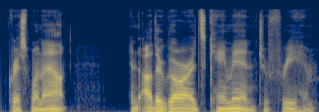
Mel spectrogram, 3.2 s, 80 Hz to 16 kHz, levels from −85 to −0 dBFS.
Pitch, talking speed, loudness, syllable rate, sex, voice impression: 95 Hz, 205 wpm, -17 LUFS, 4.9 syllables/s, male, masculine, adult-like, tensed, powerful, bright, clear, fluent, intellectual, friendly, unique, lively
